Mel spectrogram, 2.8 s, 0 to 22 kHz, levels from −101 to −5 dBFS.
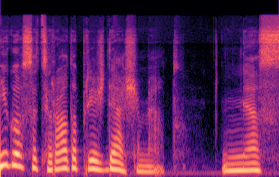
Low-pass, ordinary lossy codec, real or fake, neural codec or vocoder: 14.4 kHz; Opus, 32 kbps; real; none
